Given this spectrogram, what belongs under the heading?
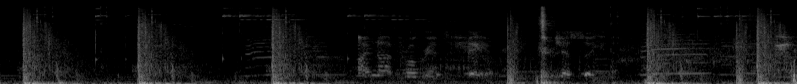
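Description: Robot firing at the player in Fallout: New Vegas, loud separated bursts of gunfire every second or two, with a voice talking between shots.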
